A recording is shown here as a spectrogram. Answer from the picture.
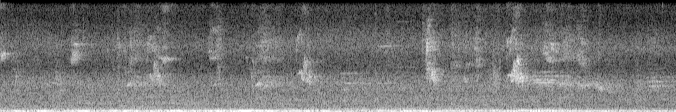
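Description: Small birds chirping in short, high calls, several times, over a steady low hum.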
